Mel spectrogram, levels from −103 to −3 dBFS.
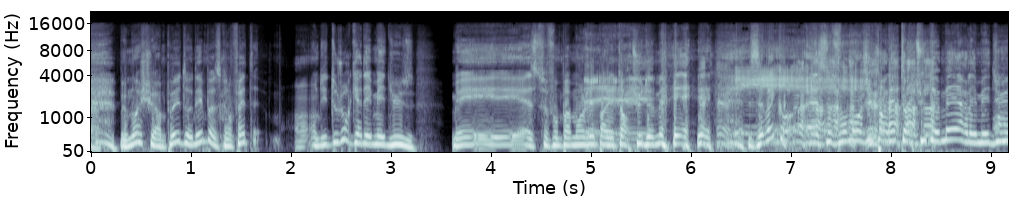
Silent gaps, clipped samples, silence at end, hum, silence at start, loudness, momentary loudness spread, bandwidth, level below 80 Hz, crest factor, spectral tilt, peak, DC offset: none; under 0.1%; 0 s; none; 0 s; -18 LUFS; 5 LU; 16 kHz; -40 dBFS; 10 dB; -5 dB/octave; -8 dBFS; under 0.1%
